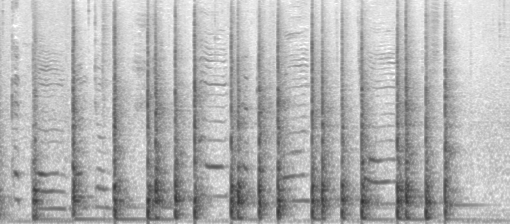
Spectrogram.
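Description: A girl's voice singing a quick dance beat: short held notes with sharp knocks or claps about three times a second.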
